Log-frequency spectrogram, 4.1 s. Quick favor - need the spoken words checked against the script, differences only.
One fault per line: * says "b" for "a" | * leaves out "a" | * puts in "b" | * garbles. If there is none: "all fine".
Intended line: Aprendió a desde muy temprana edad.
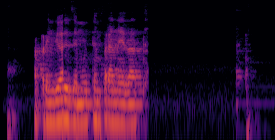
all fine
